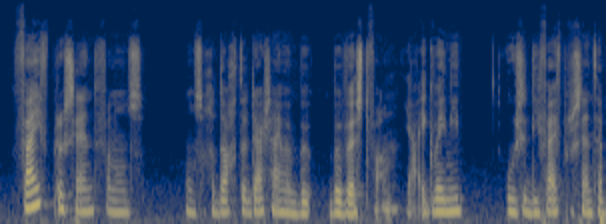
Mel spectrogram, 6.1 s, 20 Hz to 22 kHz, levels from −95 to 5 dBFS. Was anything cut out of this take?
no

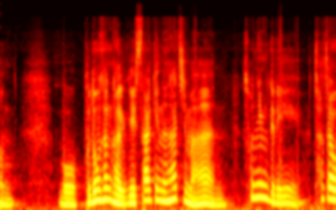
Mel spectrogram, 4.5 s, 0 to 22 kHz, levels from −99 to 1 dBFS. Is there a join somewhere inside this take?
yes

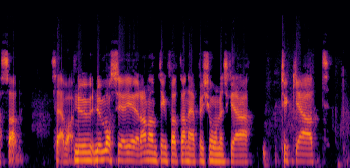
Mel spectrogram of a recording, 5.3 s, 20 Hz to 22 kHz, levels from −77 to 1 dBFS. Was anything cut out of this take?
yes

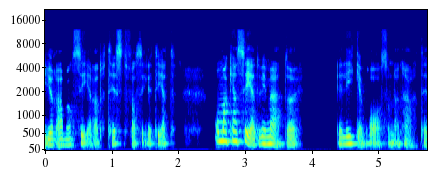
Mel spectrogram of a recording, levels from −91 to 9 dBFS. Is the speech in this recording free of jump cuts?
yes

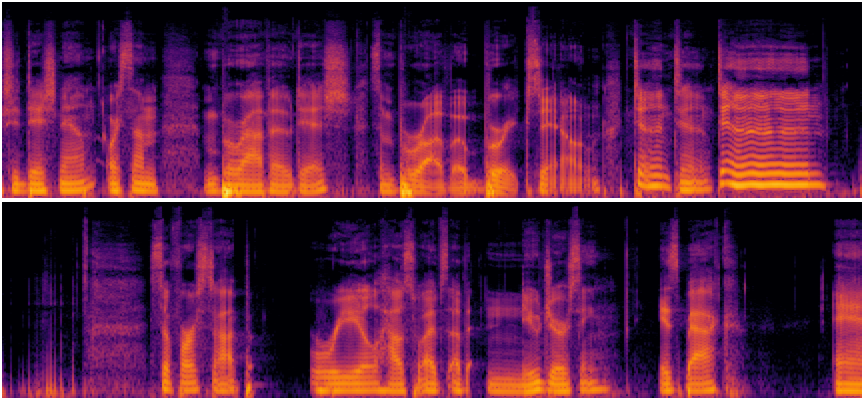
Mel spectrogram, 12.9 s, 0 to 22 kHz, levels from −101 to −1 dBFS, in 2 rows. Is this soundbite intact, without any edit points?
yes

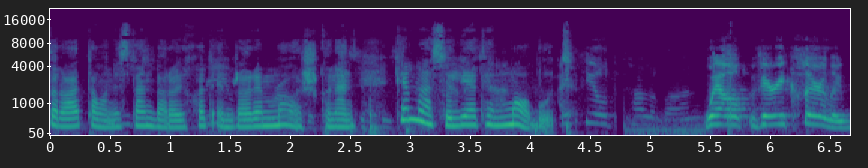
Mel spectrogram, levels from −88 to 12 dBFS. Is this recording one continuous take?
no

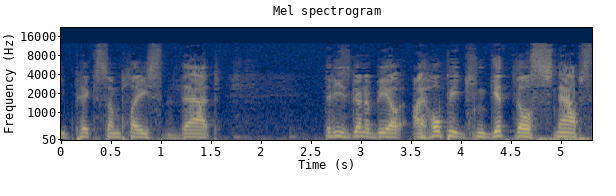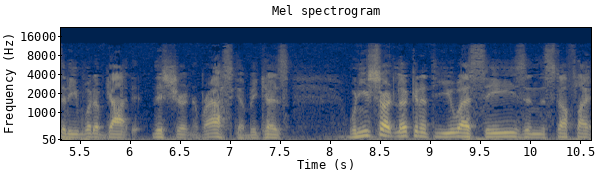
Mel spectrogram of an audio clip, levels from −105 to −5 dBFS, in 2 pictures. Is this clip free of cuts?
yes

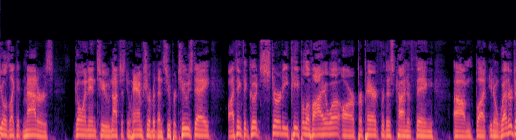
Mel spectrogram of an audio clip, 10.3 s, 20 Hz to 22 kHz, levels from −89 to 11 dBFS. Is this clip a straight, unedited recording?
no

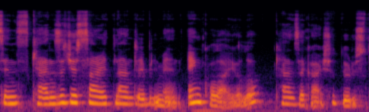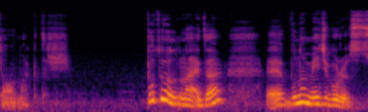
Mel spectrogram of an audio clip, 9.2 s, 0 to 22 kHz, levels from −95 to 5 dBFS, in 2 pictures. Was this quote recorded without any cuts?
yes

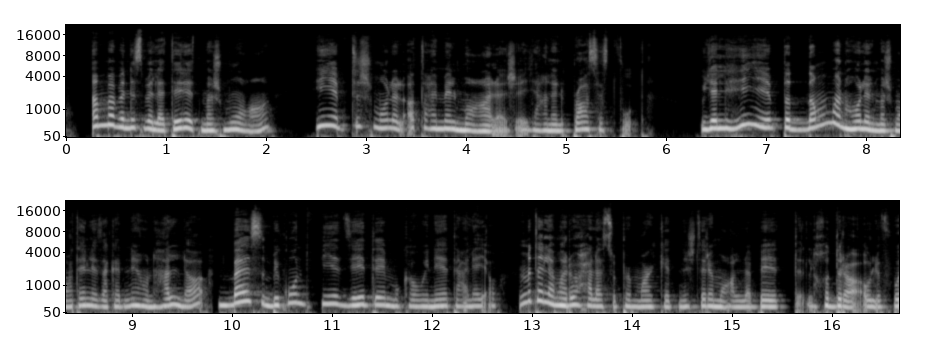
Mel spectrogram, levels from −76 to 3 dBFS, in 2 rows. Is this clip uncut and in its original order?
no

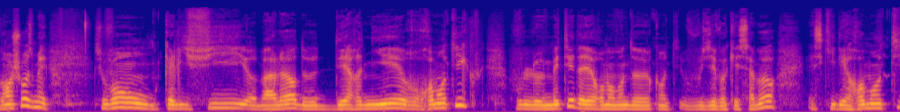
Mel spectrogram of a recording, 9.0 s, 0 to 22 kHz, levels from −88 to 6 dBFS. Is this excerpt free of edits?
yes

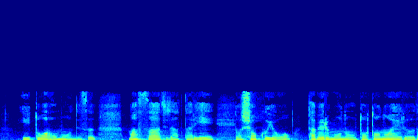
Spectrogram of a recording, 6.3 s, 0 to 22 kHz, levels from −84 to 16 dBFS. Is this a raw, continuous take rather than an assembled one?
no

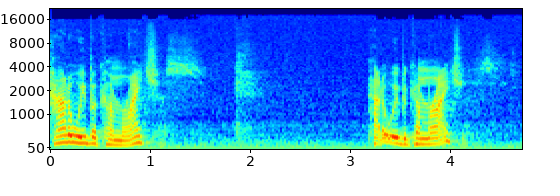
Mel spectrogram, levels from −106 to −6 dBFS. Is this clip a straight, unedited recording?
yes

